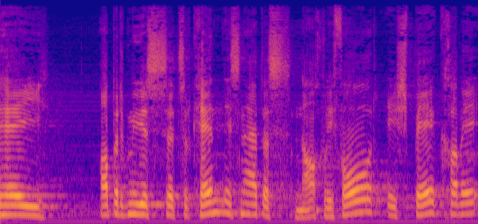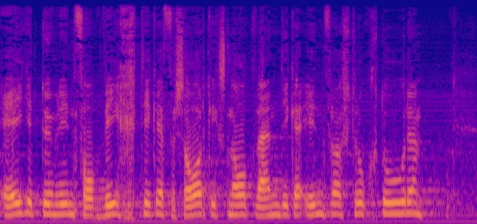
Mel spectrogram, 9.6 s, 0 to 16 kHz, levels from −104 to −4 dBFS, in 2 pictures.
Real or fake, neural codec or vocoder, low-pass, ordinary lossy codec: real; none; 14.4 kHz; none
